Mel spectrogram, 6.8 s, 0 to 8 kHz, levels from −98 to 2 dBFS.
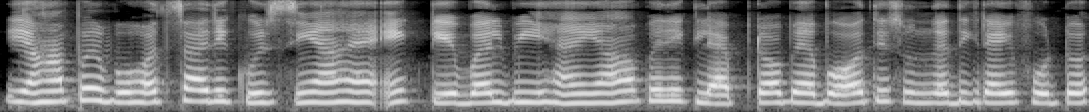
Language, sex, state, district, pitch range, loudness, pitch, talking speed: Hindi, female, Odisha, Sambalpur, 255-285 Hz, -12 LUFS, 270 Hz, 200 wpm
